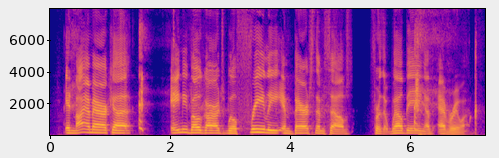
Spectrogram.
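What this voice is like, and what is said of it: Imitates another person's voice. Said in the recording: “I don't even know what impression I'm doing anymore. I'm moving slowly into Jerry Seinfeld.”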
